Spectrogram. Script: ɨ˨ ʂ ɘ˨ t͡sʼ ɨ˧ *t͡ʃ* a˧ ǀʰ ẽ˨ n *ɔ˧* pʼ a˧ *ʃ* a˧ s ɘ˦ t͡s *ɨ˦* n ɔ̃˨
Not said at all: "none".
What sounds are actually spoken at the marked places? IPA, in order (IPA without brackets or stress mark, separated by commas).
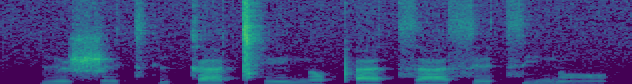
k, ɔ˧, t͡s, i˦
